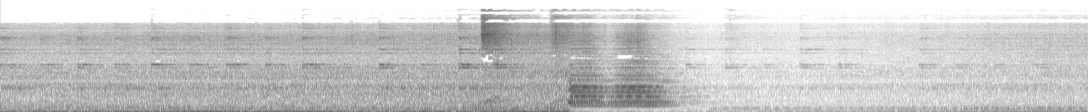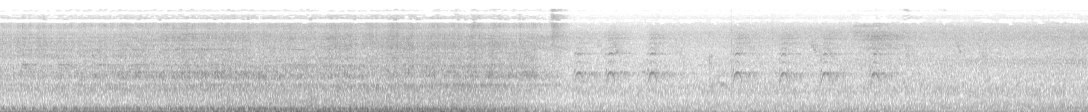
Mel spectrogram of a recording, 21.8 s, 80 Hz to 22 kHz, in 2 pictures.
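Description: Passing freight train led by GE CW44AC diesel-electric locomotives: heavy low rumble, a short multi-tone horn blast about six seconds in, then the sound drops away abruptly. The rumble builds again over the next several seconds and eases off near the end.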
